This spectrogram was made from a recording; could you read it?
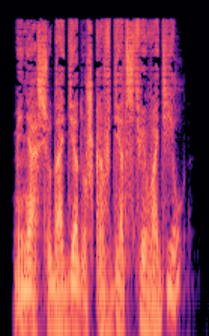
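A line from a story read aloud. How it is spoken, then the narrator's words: Whispered. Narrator (Russian): прошептал Мэтью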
